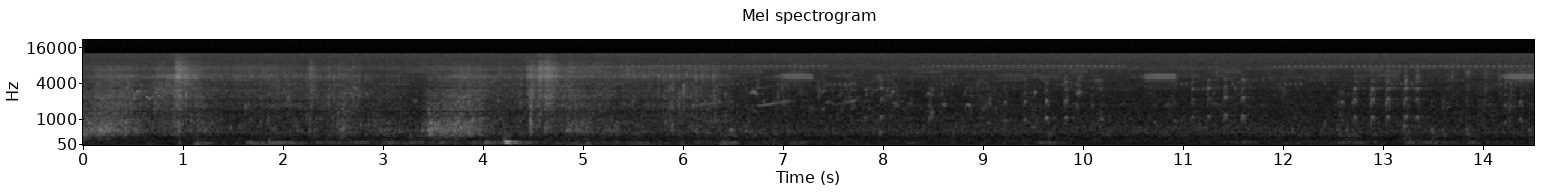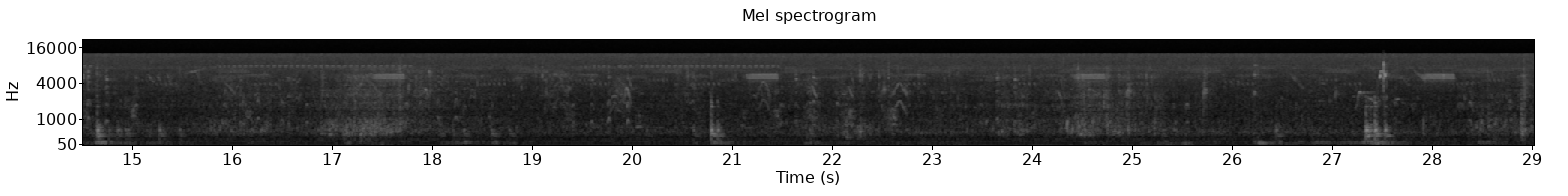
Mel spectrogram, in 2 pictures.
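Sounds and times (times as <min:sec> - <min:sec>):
elephant splashing mud: 0:00.0 - 0:06.4, 0:16.8 - 0:18.0, 0:23.6 - 0:25.4.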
